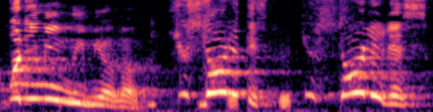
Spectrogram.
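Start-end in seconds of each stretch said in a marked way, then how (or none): none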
